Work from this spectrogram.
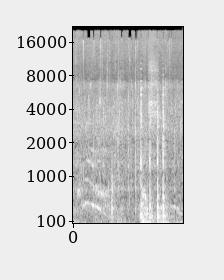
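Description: Homemade Italian meatballs sizzle and fry in a pan while being turned, with a steady crackling hiss and a few sharper knocks and scrapes near the end.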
